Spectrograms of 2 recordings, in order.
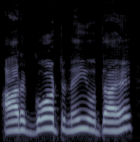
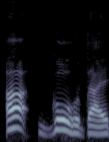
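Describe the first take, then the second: First: "argot" को पूरा आर और टी के साथ बोला गया; "argot" with r and t fully sounded; wrong pronunciation argot. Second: "ago" said lower, slower, r and t dropped; "ago" साफ़ धीमे, आर-टी बिना; right pronunciation ago. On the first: ("argot" गलत उच्चारण, आर और टी के साथ) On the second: (सही उच्चारण "ago", धीमा और नीचा) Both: Shown as a demonstration.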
